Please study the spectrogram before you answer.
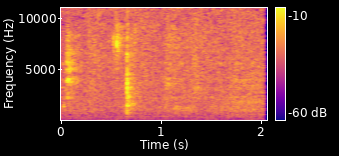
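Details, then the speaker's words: Wind-up alarm clock in a quiet room: faint, even ticking with a regular beat, taken as indication that the movement works; normal ticking. "And if you listen very carefully, I don't know if you'll pick that up. Can you hear it ticking? I can hear it."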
